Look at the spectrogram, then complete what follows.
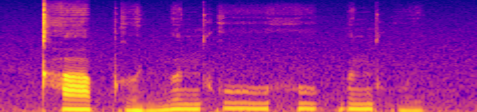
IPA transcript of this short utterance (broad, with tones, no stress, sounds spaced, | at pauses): kʰ aː˧ p̚ k ɵ˨˩ ɥ n̪ ɵ˧ n k uː˧ h uː˧ k̚ ɵ˧ n kʷ ɪ˨ k̚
